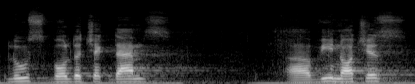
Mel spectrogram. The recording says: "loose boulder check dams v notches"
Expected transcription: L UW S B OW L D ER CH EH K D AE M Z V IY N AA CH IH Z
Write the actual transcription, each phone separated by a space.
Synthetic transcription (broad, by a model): L UW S B OW L D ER CH EH K D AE M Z V IY N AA CH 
